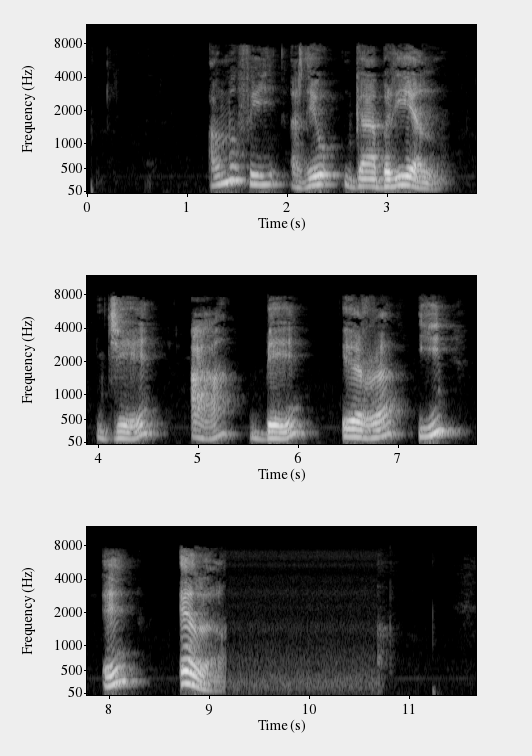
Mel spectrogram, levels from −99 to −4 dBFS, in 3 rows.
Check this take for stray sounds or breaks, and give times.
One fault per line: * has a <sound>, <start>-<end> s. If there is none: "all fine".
all fine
